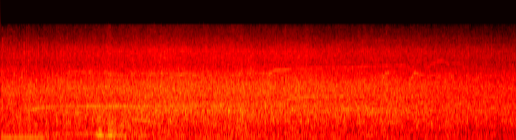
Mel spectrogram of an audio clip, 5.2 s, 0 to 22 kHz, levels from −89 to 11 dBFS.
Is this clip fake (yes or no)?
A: no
